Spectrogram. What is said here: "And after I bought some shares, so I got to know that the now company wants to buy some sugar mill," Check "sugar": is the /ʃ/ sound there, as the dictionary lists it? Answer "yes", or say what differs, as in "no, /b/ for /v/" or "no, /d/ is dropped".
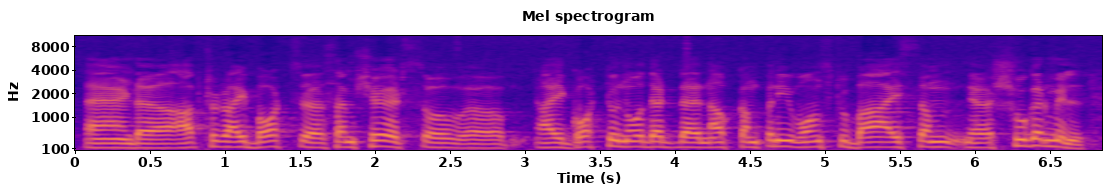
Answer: yes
